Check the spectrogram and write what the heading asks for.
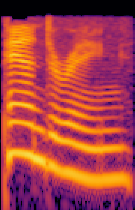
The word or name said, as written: pandering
